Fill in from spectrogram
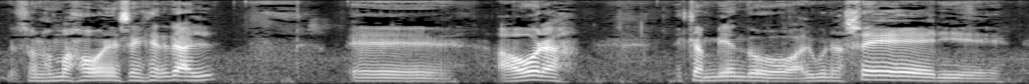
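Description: A man's voice: medium pitch, slow, gravelly, a little hiss or hum. A man from Cuba hosting his own podcast, improvising a loose, rambling monologue while walking outdoors on a city street. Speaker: podcast host. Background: passing cars.

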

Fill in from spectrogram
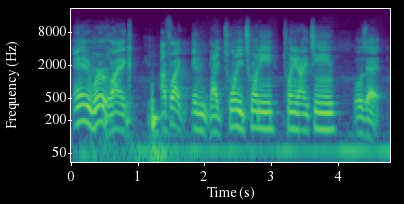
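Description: A man's voice: mid-range voice, normal speed. A man in his early twenties chatting casually as a podcast co-host, rambling with lots of fillers. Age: 20s. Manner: rambling, filler-heavy, restarts often. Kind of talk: casual chat.

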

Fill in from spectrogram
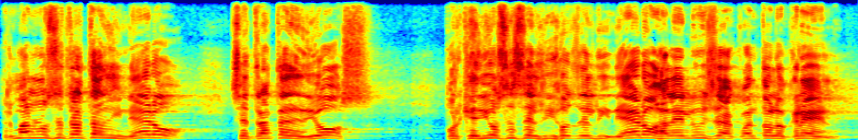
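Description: A man's voice: sits high, moderate pace, a bit bright, big-room sound. A man preaching a sermon as pastor, fervent and exhorting, throwing questions to the congregation. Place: church.

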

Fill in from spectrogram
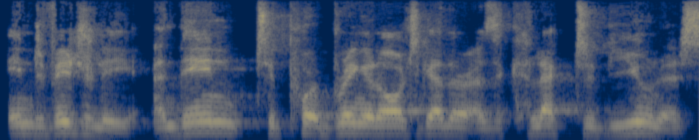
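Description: A man's voice: a little high, fast, dark tone, husky. A man chatting about sport as a podcast guest, hesitant and often repeating words as he thinks aloud. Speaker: podcast guest, Gaelic football pundit. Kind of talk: casual sports discussion.

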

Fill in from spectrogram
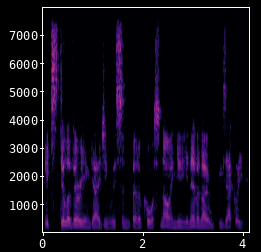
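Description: Low-voiced, matey Australian man interviewing. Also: fairly even intonation, a little fast, no echo, muffled recording. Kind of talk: casual phone interview.

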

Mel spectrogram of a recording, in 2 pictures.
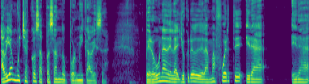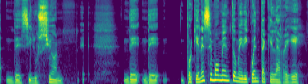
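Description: Man, from Chile, church bassist, casual storytelling, acts out quoted people, middle pitch. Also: very animated, unhurried, a little mellow. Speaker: guest sharing his testimony; church bass player.

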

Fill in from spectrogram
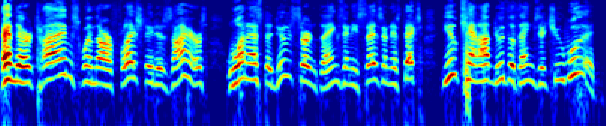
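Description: A man preaching a sermon at a pulpit microphone, earnest and measured, slowing down to stress key words. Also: very high voice, creaky, no room sound.

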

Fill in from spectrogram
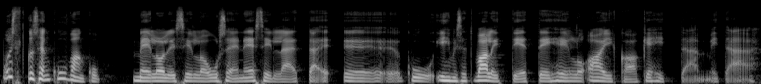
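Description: A woman's voice: low-pitched, animated. A woman co-hosting a casual talk, explaining ideas step by step with many fillers and small restarts. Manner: thoughtful, with frequent fillers and restarts; explanatory, walks through work examples. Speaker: podcast co-host. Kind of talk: casual conversational podcast.

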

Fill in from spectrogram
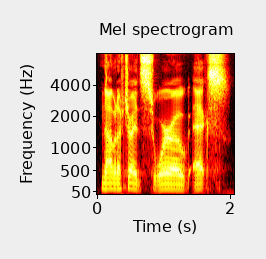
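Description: Male podcast co-host, hungover, blunt and sweary, lowish voice, casual chat. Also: level tone, measured pace, slight background noise. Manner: blunt, profane.

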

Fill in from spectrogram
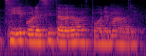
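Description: A woman with a Venezuelan accent, co-hosting a podcast and telling legends in a lively, slangy, casual way. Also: on the low side, unhurried, reverberant. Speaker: podcast co-host.

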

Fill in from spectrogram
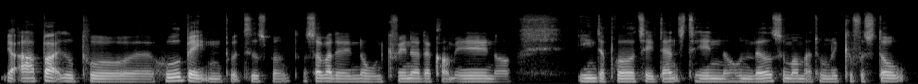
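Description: Male host, even monotone, dry close sound, relaxed recaps. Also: mid-range voice, gravelly, clean tone, no room sound. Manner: even-toned, recaps in English. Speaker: podcast host and translator. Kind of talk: relaxed podcast conversation.

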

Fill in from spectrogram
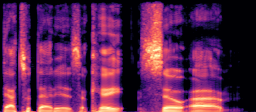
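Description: A man's voice: low voice, takes it slowly, vocal fry, mellow, clean tone, dry recording, poor audio. A man hosting a casual solo sports podcast, rambling and swearing with lots of fillers as a frustrated fan. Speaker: podcast host.

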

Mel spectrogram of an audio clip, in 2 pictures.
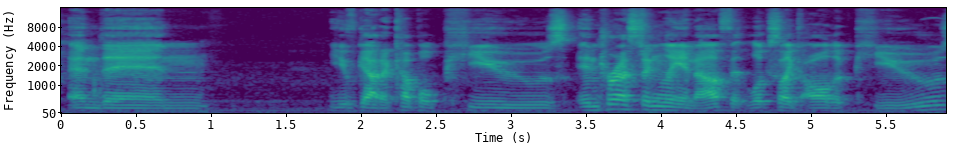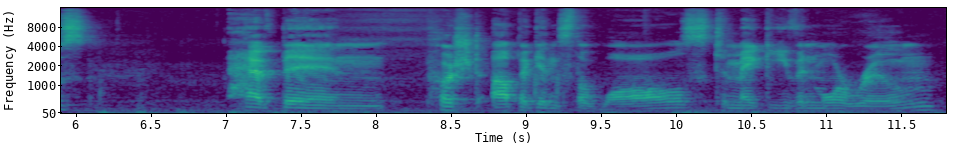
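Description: A man narrating as game master of a tabletop role-playing game, describing scenes in a measured, drawn-out way. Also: on the low side, fairly even intonation, fairly bright tone, a little hiss or hum.

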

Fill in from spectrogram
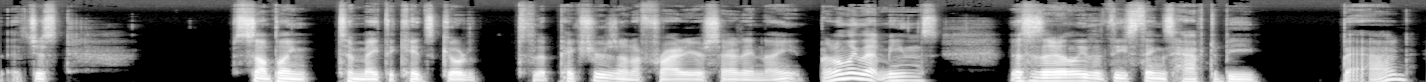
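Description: Podcast co-host, middle-aged man, low-pitched, wry and chuckly, stop-start phrasing, dry studio mic. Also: no echo. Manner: chuckling, hesitant restarts, wry. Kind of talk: casual chat about a film.

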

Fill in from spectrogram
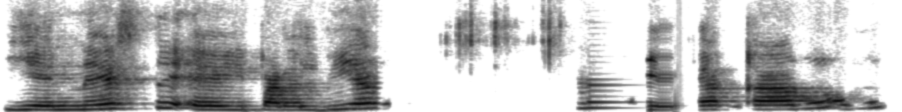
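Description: A high-voiced woman speaks over a video call whose audio keeps glitching and cutting out. She talks haltingly and pauses on fillers. The sound is dull and lo-fi. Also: soft background music. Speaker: interview guest, art teacher.

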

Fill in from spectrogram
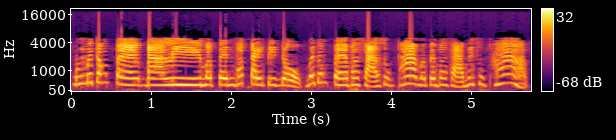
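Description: A high-pitched woman speaking as a Buddhist nun, teaching in blunt, crude everyday language. She keeps pressing her listeners with questions to make each point land. The recording is dry and a little dull. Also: a little fast, dry recording. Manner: blunt and coarse, uses crude familiar pronouns; keeps asking rhetorical questions. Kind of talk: conversational dharma talk.

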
